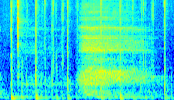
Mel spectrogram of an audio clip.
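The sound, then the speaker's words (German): Rapid, uneven typing on a computer keyboard: many sharp key clicks in an irregular rhythm, with a few harder strikes standing out. “Ich tippe und tippe und tippe und tippe und es geht so langsam vorwärts und ständig verknoten sich meine Finger.”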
